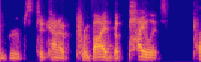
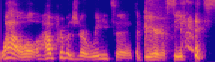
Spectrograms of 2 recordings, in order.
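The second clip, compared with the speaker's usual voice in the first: obvious sarcastic marvelling, swooping and pitched up; 5 semitones higher than usual. Recounting a reply to a local leader after a big attack; retelling own sarcastic remark. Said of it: "obviously sarcastically".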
